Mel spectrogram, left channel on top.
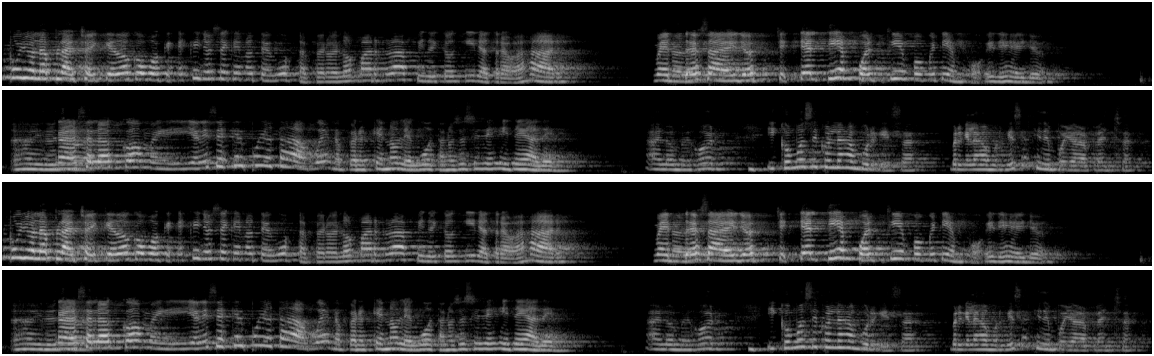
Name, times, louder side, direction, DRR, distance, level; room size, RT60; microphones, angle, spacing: voice 1, 0.0-5.7 6.5-10.5 12.0-17.1 19.0-19.1, right 1 dB, 10° right, 5 dB, 2.3 m, -25 dB
voice 2, 11.6-12.4 17.9-18.7 19.1-20.7 21.0-22.8, left 1 dB, 10° left, 0 dB, 3.3 m, -30 dB
25.0 x 20.5 x 6.8 m, 0.98 s
head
